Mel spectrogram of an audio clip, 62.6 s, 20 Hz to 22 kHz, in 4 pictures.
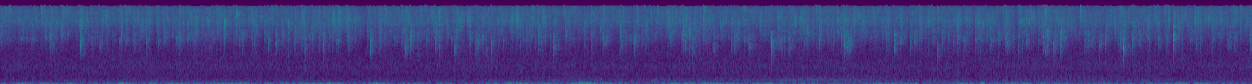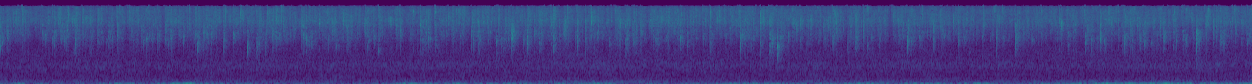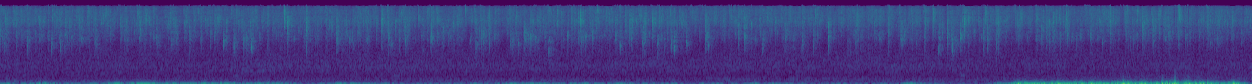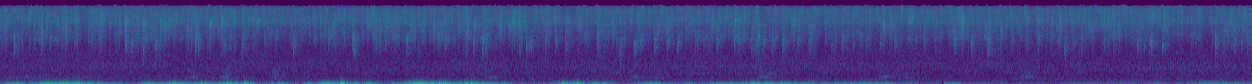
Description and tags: Water Falling into Gutter 2
Recorded with Zoom H6 in a suburban neighborhood.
